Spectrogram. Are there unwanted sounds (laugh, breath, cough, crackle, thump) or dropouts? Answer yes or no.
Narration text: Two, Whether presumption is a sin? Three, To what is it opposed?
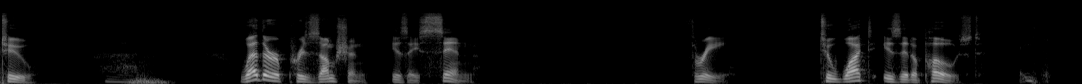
yes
